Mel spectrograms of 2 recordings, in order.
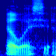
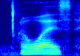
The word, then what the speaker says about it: Elwes: I saw a post the other day, Cary Elwes. – Yeah. – Is that how you say his name? – Elwes, yeah. – Elwes.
